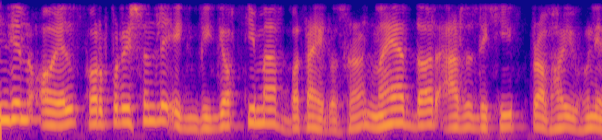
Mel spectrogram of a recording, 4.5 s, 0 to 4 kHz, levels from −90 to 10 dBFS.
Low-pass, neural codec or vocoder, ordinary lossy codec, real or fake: 3.6 kHz; codec, 16 kHz, 4.8 kbps, FACodec; none; fake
